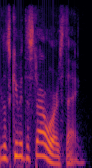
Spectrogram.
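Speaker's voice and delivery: ordinary talk, nothing marked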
